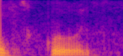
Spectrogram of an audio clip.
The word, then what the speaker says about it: school: a Quran school قرآن مفهومة، school اللي هي ch هنا تنطق k. خلاص كده. school أو c هنا بعد الاس الأولى دي تنطق k لوحدها، فاسمها school.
